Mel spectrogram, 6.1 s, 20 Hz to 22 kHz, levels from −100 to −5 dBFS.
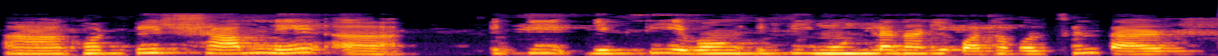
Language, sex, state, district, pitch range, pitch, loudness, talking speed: Bengali, female, West Bengal, Jhargram, 220-255 Hz, 235 Hz, -17 LUFS, 140 wpm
